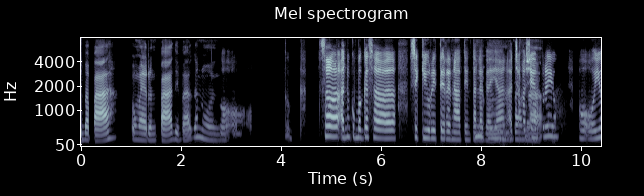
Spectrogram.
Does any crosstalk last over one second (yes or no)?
yes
